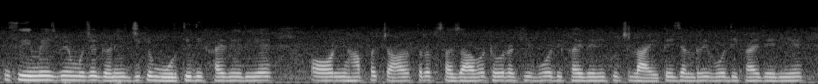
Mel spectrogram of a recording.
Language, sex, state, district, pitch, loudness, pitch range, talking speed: Hindi, female, Bihar, Darbhanga, 180 Hz, -17 LUFS, 175-185 Hz, 265 wpm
